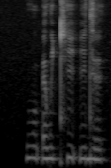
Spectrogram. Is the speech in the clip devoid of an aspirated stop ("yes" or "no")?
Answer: no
